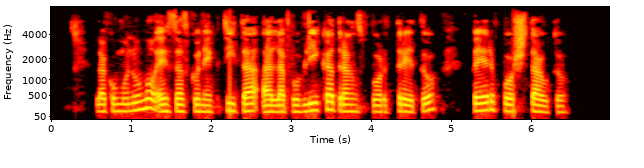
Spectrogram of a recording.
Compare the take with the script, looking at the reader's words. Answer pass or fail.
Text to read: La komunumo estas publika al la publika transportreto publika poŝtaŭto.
fail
